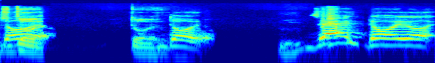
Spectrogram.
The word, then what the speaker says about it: Doyle: Did I pronounce that right? Davis and No, it's Doyle, Doyle.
